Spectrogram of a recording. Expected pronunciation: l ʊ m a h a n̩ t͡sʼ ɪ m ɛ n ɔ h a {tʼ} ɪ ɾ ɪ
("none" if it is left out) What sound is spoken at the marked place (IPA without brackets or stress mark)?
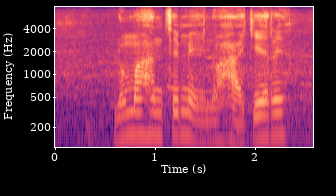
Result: kʼ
